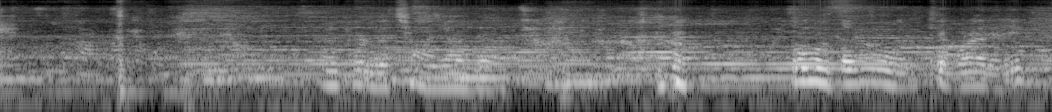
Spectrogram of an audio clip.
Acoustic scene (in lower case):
cafe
